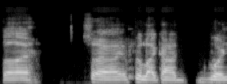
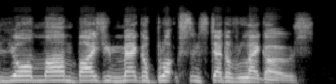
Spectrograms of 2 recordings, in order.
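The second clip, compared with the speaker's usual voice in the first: slow insulting yell with words stretched out; 8 semitones higher than usual. Speaker says what they would have yelled if thrown from a plane, acting out a yell. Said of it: "I would have yelled".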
